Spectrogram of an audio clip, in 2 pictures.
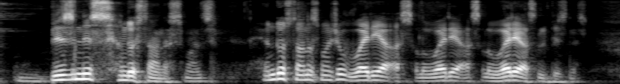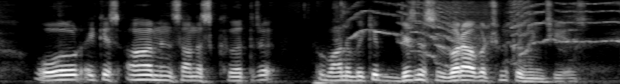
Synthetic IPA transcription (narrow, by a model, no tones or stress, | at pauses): biznishĩnd̪ust̪aːnɐsmaːnz̥ | hĩnd̪ust̪aːnɐsmaːnt͡ʃʰiʋɐɾjaːʔɐ̰sɐlʋɐɾjaɐsɐlʋɐɾʲjaːɐsɐlbiznis | oːɾɐkisaːminsaːnɐskʰəːt̪ɾ | ʋaːnubɐkibizniszbɐɾaːbɐɾt͡ʃʰunkɐɦint͡ʃʰiez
